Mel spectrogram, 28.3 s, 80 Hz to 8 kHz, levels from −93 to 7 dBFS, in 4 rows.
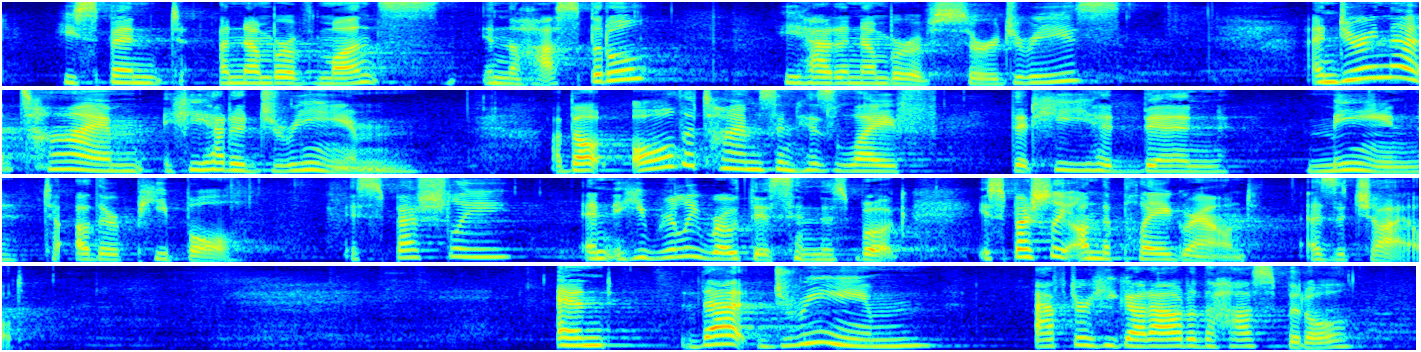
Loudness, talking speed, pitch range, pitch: -29 LUFS, 135 wpm, 200-255 Hz, 225 Hz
